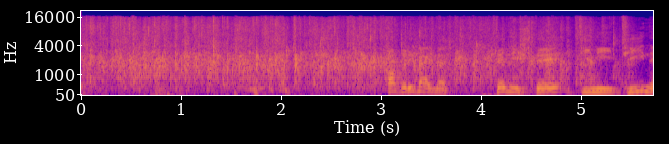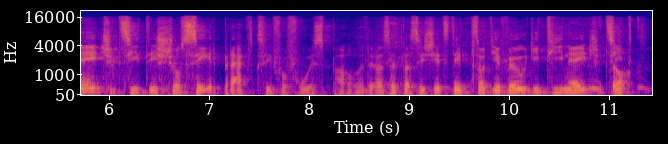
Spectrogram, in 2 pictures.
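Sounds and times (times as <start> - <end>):
audience applause: 0.0 - 5.6
speech: 3.1 - 11.4.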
